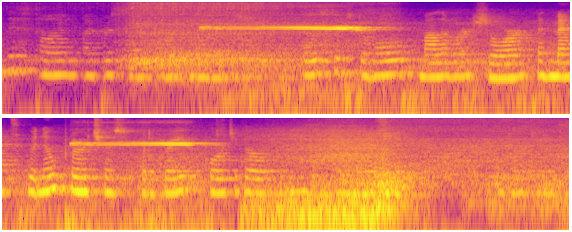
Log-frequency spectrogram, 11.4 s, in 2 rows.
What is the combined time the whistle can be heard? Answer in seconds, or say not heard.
3 s.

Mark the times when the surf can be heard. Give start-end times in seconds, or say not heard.
2.2-11.3.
